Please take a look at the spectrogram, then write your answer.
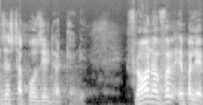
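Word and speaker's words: Fraunhofer: एच नहीं है शायद इनकी स्पेलिंग में, है ना, इनकी स्पेलिंग में एच नहीं है, वो आप देख लेना। दूसरा रहेगा जिसे बोलेंगे फ्रॉनहोफर, दोनों में थोड़ा थोड़ा अंतर है, अंतर तो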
